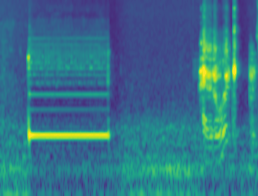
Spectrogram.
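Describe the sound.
One steady, buzzing telephone ringback tone lasting about a second as a call is placed, heard through a phone line, followed by a pause and then a voice beginning to speak.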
